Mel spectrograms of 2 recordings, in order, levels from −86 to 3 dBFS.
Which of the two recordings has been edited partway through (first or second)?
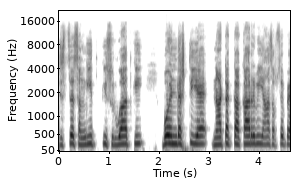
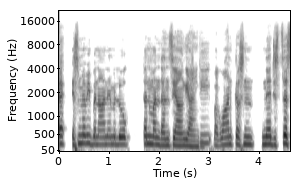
second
